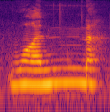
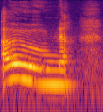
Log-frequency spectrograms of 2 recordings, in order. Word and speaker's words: one: Now, if this was spelt phonetically correct, this E would be magic, making this O say O, and it would be own, but it's not. It's one.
